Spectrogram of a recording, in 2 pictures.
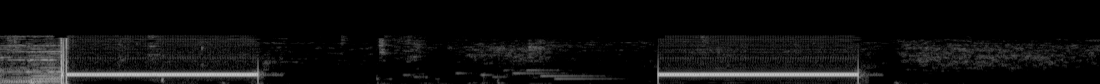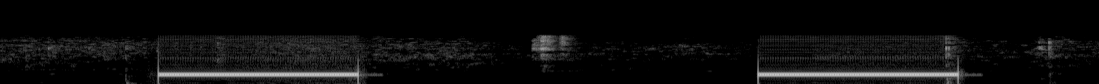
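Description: Telephone ringing tone while a call is transferred to an imaging institute voicemail. Four loud, steady buzzing tone bursts of about two seconds each are separated by roughly four-second gaps of faint line noise.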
